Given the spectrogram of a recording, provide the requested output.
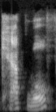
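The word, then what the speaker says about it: Capwolf: on Captain America uh including a is it cap wolf is that how you say it yes where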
